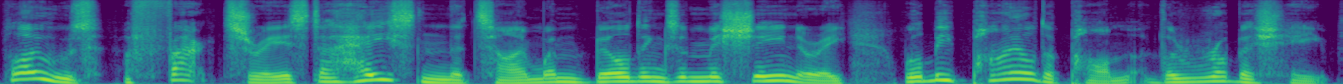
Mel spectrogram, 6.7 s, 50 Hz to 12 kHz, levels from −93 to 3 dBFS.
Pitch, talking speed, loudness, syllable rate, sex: 155 Hz, 180 wpm, -16 LUFS, 4.9 syllables/s, male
